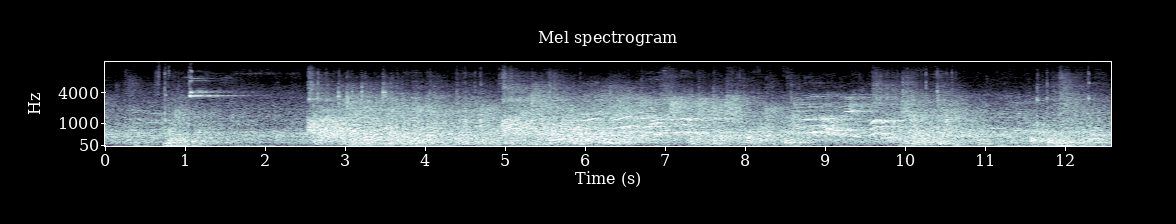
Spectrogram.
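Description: Nine-pin bowling in a hall: a heavy ball thuds down onto the lane and rolls, and pins clatter as they are knocked down, under a loud, continuous din of crowd voices and shouting that swells suddenly a couple of seconds in.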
